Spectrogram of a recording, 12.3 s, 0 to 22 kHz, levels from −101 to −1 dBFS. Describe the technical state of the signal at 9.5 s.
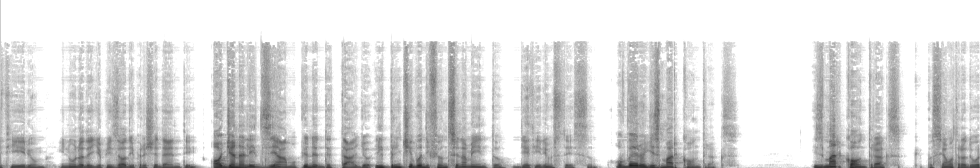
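At 9.5 s the speech carries crude rate conversion, present across the whole clip: samples were repeated without filtering, which fits a 44.1 kHz to 48 kHz change, leaving a gritty inharmonic fizz roughly 30 dB down.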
